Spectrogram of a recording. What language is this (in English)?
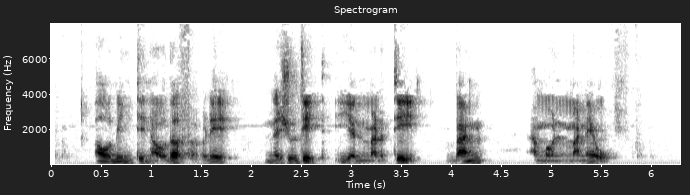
Catalan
